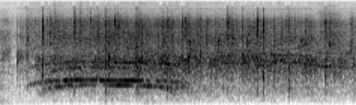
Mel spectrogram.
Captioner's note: people cheering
